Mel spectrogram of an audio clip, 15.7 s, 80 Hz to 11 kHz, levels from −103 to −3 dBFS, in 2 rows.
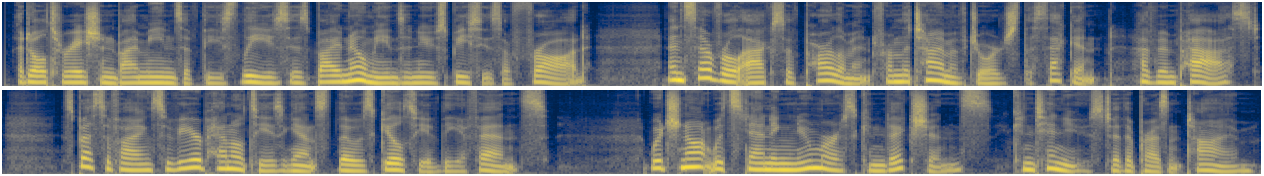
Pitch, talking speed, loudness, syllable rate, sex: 190 Hz, 185 wpm, -18 LUFS, 6.0 syllables/s, female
